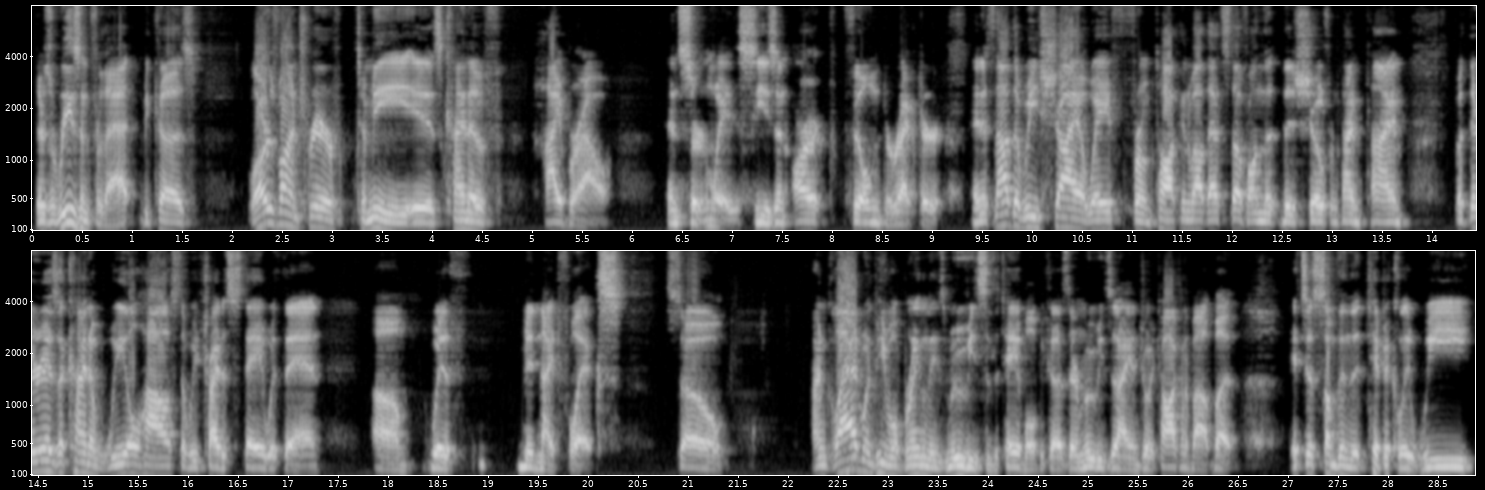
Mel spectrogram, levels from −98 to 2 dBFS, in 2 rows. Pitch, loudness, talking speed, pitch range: 105 Hz, -20 LUFS, 180 wpm, 95-120 Hz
